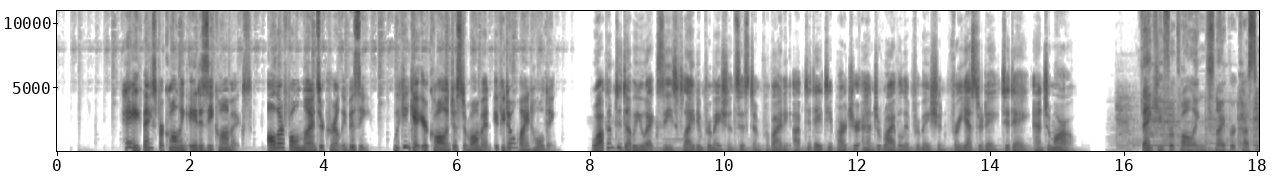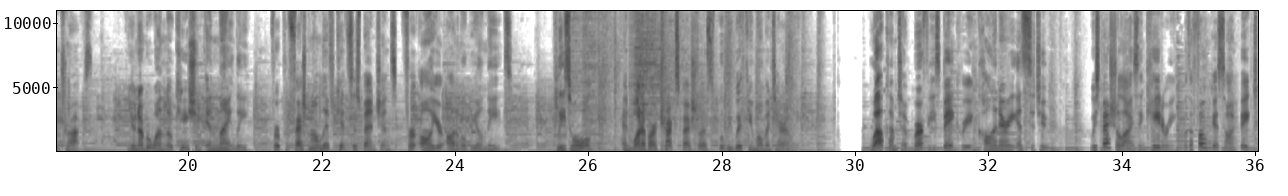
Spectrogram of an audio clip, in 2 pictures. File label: English canadian ivr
